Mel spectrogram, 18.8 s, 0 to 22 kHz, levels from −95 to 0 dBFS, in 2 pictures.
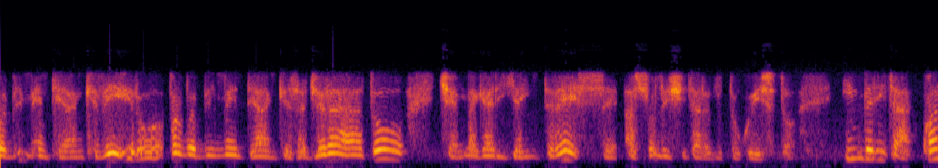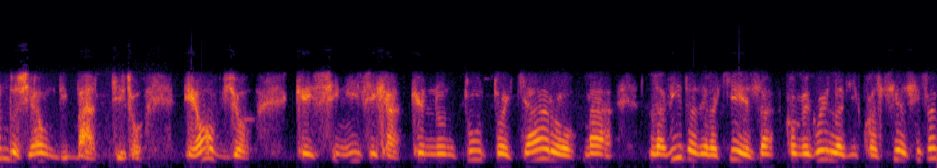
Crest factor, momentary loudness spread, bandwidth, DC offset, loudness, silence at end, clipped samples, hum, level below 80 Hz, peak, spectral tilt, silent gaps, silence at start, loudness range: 18 dB; 11 LU; 4 kHz; under 0.1%; -26 LUFS; 0 s; under 0.1%; none; -80 dBFS; -8 dBFS; -5.5 dB/octave; none; 0 s; 3 LU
